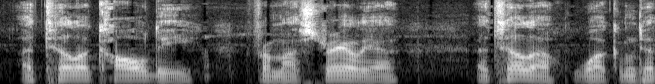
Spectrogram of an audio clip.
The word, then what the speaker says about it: Attila Kaldy: in our Mist I I'm hoping I I pronounce his name right because I always butcher names Attila kaldi from Australia Attila welcome to the club thank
